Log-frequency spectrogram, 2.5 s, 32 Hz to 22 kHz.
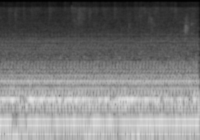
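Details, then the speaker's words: Gasland CG360LP propane tankless water heater, just installed, after resetting to change the temperature setting: the igniter is heard, then a steady, even burner hum with no popping or sputtering as the flame runs and water warms; normal burner operation. "I heard it. I heard the igniter go."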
